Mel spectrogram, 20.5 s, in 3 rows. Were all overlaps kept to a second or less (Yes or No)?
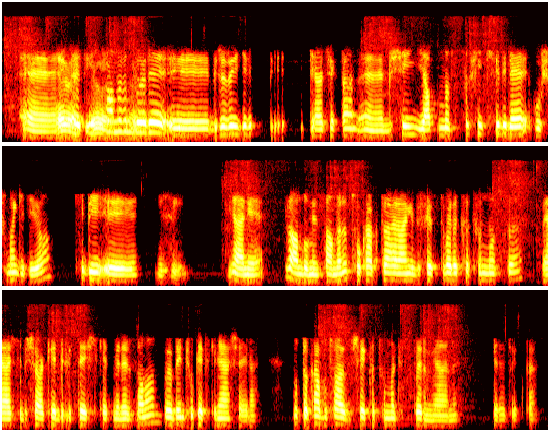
No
